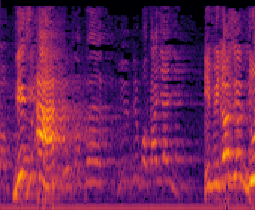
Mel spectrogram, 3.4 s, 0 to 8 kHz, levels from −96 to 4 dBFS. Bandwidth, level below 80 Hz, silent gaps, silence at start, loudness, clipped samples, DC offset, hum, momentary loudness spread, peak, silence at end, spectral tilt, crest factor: 7.6 kHz; -62 dBFS; none; 0 s; -20 LUFS; under 0.1%; 0.2%; none; 24 LU; -6 dBFS; 0 s; -4.5 dB/octave; 18 dB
